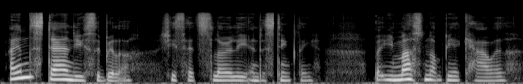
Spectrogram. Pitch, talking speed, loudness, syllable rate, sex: 200 Hz, 185 wpm, -18 LUFS, 5.8 syllables/s, female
